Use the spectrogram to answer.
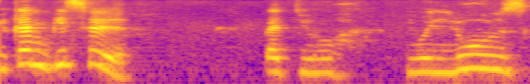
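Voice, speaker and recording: A woman speaks in a fairly high pitch with an Arabic accent. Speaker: pediatrician. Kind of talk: presentation.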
